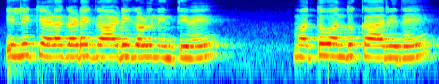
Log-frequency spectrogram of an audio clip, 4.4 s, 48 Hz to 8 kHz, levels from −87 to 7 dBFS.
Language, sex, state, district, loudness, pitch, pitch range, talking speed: Kannada, female, Karnataka, Bidar, -12 LUFS, 255 Hz, 250-265 Hz, 110 wpm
